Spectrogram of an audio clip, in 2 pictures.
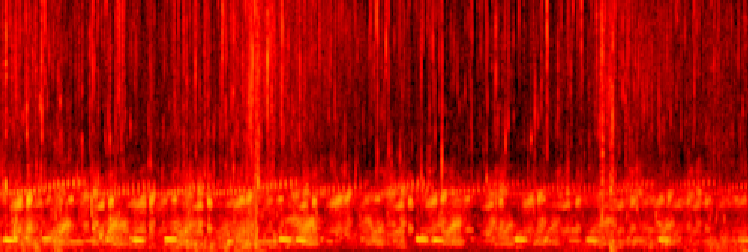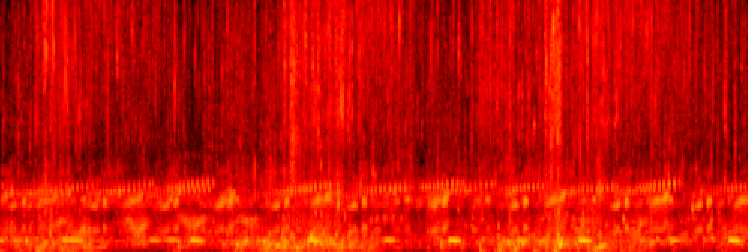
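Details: Frog chorus at a pond in a natural nighttime setting: many overlapping pulsed croaks and rattling trills, with a steady band of calls running through the whole recording and a busy, layered texture.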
